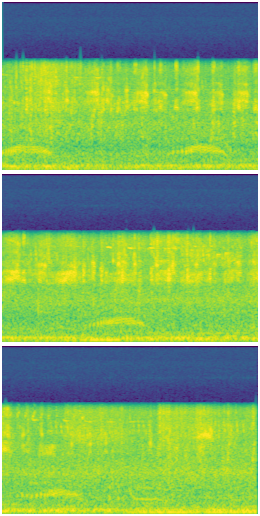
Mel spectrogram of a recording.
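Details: Wild ducks on the ice-free Tourujoki river in Jyväskylä, Finland, in winter, among hundreds living there; a low drawn call repeats about every three seconds beneath busy higher quacking, over continuous low rumble.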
